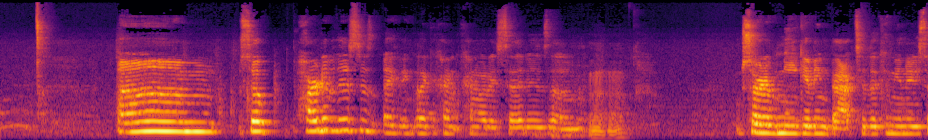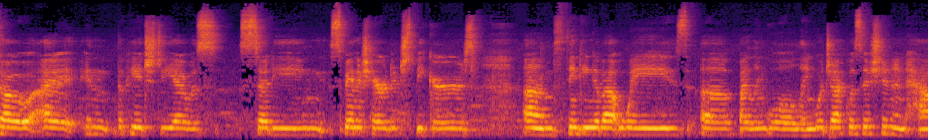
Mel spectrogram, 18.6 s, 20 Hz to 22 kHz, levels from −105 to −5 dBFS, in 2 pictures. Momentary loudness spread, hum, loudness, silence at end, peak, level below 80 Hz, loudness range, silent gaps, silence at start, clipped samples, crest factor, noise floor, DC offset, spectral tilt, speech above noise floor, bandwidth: 15 LU; none; -21 LUFS; 0 s; -2 dBFS; -82 dBFS; 10 LU; none; 0 s; under 0.1%; 20 dB; -52 dBFS; under 0.1%; -3.5 dB/octave; 31 dB; 19 kHz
